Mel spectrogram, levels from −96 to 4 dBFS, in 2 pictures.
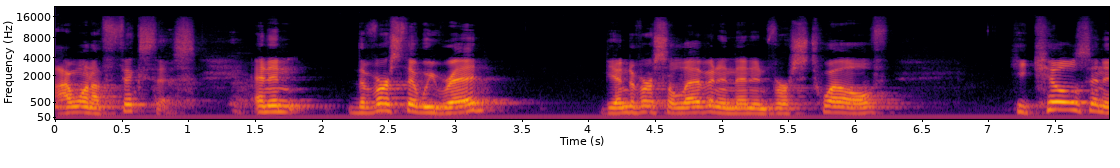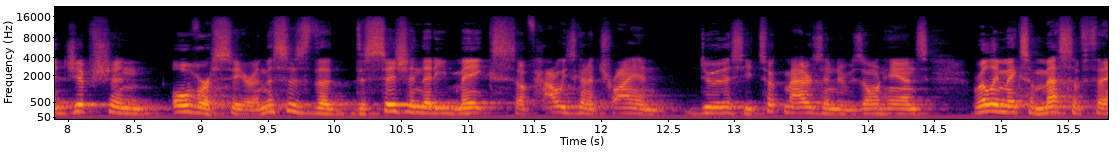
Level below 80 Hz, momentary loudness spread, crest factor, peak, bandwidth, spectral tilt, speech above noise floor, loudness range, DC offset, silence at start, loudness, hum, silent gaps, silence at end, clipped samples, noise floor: -54 dBFS; 14 LU; 20 dB; -6 dBFS; 15.5 kHz; -4.5 dB/octave; 32 dB; 4 LU; under 0.1%; 0 s; -24 LUFS; none; none; 0 s; under 0.1%; -56 dBFS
